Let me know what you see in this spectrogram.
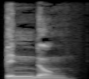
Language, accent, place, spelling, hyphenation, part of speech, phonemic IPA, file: German, Germany, Berlin, Bindung, Bin‧dung, noun, /ˈbɪndʊŋ(k)/, De-Bindung.ogg
- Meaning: 1. bond, attachment 2. commitment, obligation 3. bond 4. liaison, resyllabification across the word boundary, sandhi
